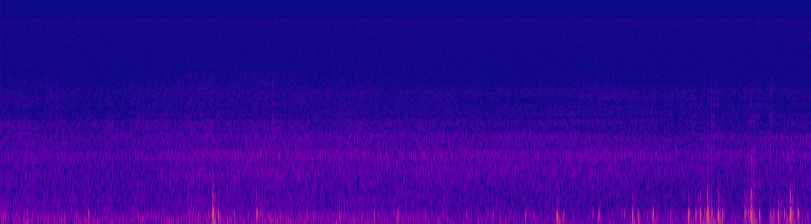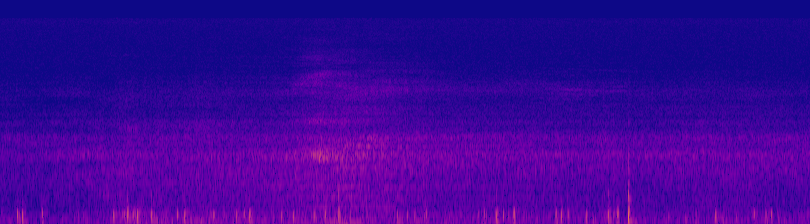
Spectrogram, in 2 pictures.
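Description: Cars drive by on a road.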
